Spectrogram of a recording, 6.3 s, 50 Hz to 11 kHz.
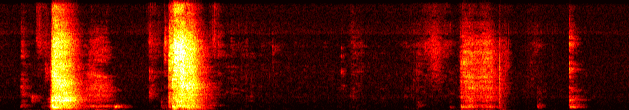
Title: male sneezing #38 ( there's so much dust that makes me want to sneeze)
